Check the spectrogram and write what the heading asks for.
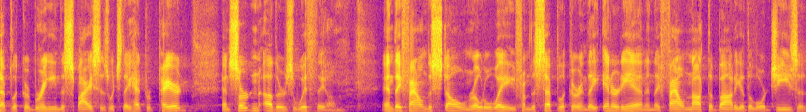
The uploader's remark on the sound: This message was recorded LIVE Sunday Morning April 9, 2023.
